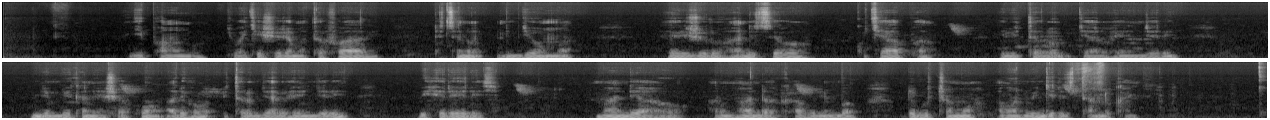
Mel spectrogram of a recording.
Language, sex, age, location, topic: Kinyarwanda, male, 25-35, Huye, health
